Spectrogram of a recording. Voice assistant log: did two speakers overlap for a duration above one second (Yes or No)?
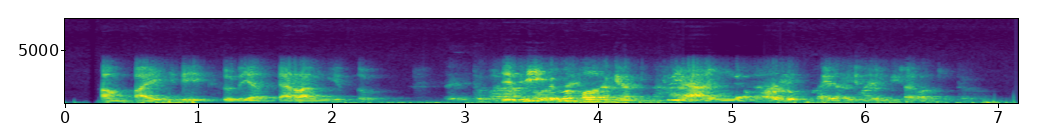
Yes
